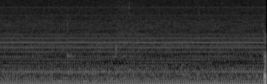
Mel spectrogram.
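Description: Steady electrical mains hum in the sound system, several unchanging tones held at an even level.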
